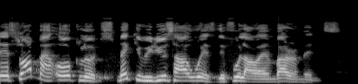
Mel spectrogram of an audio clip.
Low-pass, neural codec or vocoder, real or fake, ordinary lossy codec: 9.9 kHz; none; real; none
